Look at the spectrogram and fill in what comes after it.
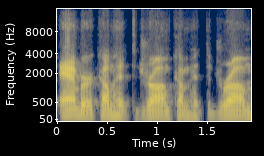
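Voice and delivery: ordinary talk, nothing marked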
